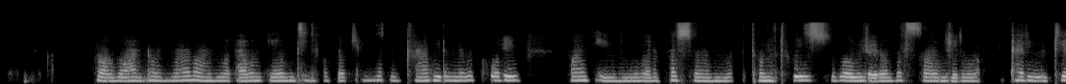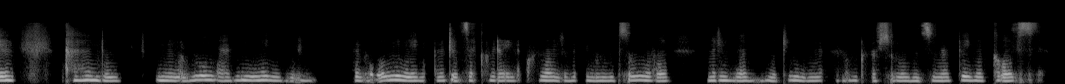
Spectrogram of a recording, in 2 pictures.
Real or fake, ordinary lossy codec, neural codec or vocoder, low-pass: fake; AAC, 32 kbps; codec, 16 kHz, 0.5 kbps, FreqCodec, smaller model; 7.2 kHz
